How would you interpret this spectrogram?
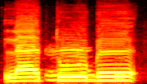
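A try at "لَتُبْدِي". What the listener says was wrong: Nah, itu ya. Kurang kuat, Pak. Bu, kurang kuat. Latubdi. Apa coba kita fokus di sini dulu ya. Latube. Dibekan. Latube. Nah, sekarang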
